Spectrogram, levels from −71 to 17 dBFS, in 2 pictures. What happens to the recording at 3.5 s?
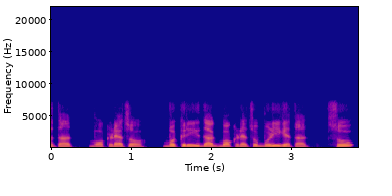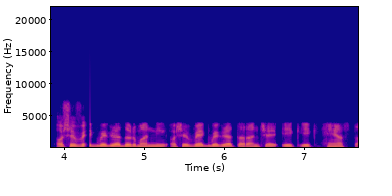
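Nothing goes wrong at 3.5 s: the speech carries on intact through that moment, with the wideband AMR coding at its top rate leaving at most faint damage there.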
